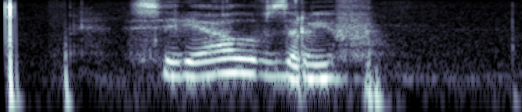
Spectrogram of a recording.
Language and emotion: Russian, neutral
